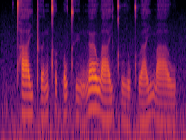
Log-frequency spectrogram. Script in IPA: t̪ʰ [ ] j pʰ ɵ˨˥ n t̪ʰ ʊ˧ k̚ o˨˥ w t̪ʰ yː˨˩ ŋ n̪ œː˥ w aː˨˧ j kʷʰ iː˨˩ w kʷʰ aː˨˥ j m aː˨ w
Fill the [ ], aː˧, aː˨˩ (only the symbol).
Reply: aː˧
